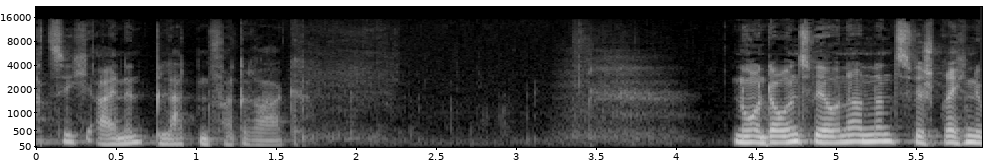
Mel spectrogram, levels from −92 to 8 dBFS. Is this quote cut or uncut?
uncut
